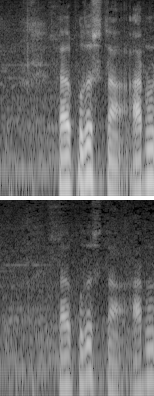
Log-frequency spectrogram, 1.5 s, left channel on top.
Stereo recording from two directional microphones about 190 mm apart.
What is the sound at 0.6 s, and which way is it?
Speech, 15° left (ahead or behind).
